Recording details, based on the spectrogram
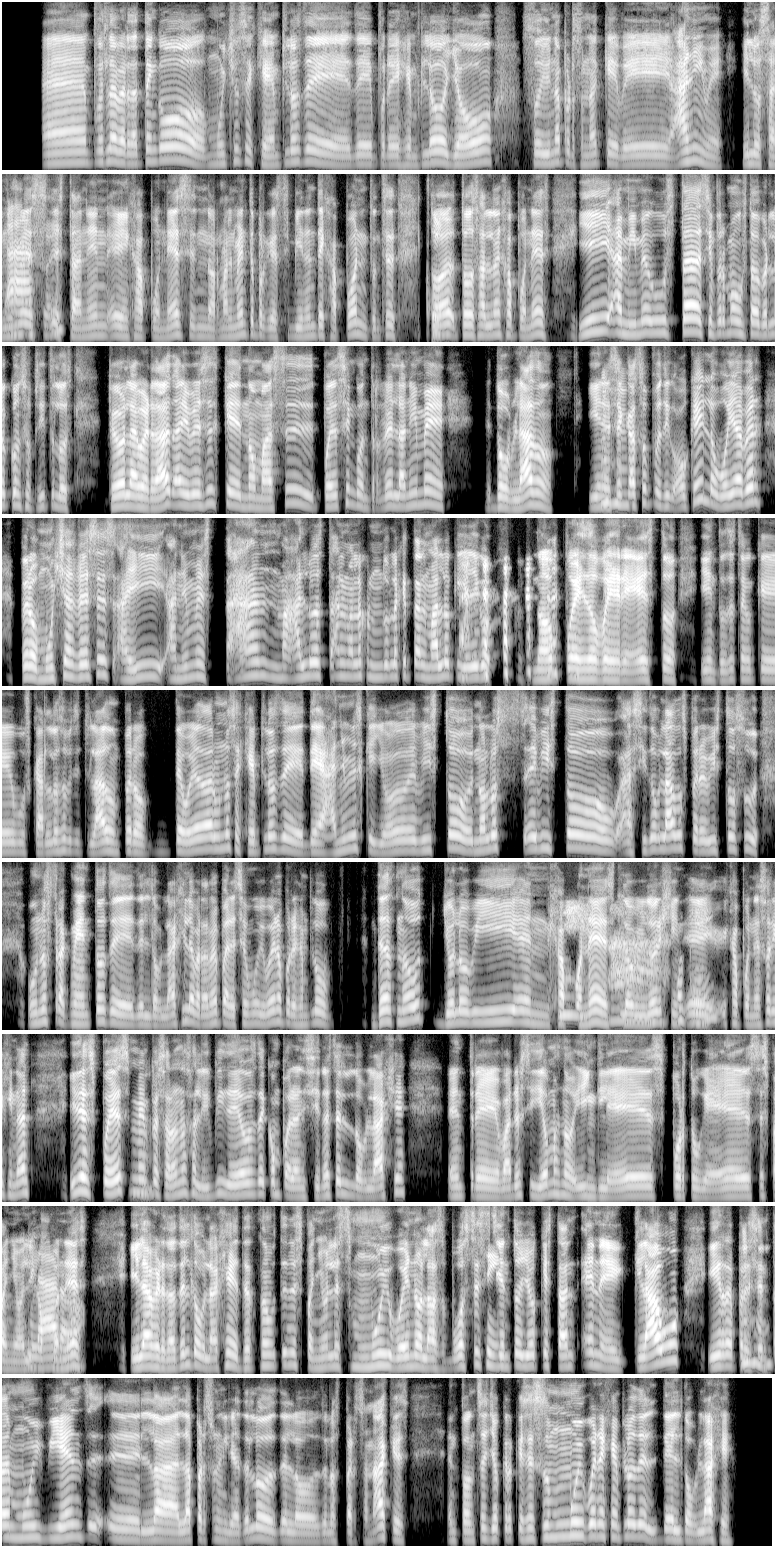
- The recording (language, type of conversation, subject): Spanish, podcast, ¿Cómo afectan los subtítulos y el doblaje a una serie?
- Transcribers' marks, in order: laugh; gasp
